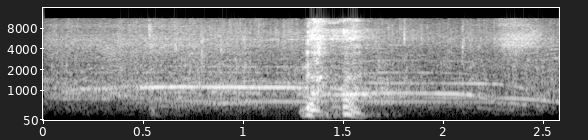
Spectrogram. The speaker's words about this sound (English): Thanks for clapping for my 90-year-old grandmother.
